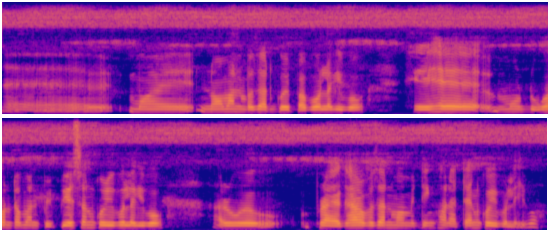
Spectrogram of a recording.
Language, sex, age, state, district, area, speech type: Assamese, female, 45-60, Assam, Lakhimpur, rural, spontaneous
